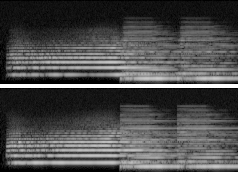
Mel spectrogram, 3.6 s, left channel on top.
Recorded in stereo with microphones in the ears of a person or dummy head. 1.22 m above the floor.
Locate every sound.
0.1 s a trumpet: 50° right (ahead or behind), 8.5 m
1.8 s an alarm: 70° right (ahead or behind), 8 m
